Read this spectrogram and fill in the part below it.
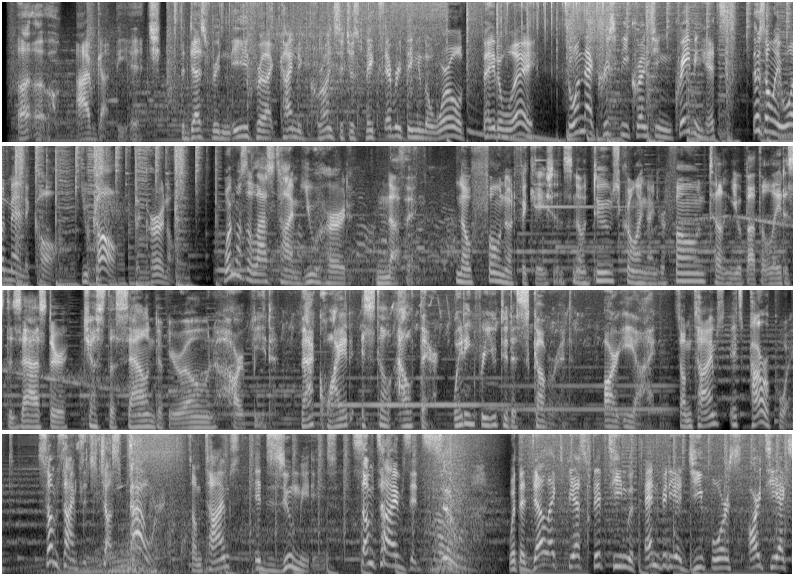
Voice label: Commercial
